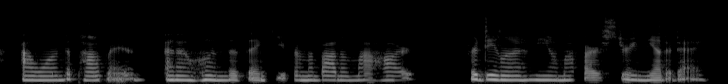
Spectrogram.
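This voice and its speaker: The speaker has a Southern accent. The intonation is fairly even. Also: woman, medium pitch for a woman, fairly quick pace. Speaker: VTuber streamer. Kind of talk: casual vlog talk to viewers. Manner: laid back.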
